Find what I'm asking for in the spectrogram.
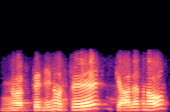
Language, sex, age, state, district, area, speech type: Dogri, male, 45-60, Jammu and Kashmir, Udhampur, urban, conversation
